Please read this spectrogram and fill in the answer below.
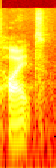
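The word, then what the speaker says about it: Hite: like Japanese no like Korean beer is is pronounced height yeah where where if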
